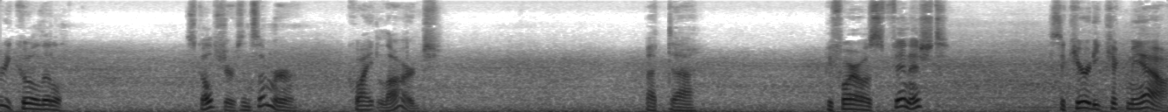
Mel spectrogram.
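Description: Long, frequent pauses break up a man's fairly slow speech. The sound is dry with no echo, over light background noise. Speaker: video blogger filming sights. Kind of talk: casual vlog chat. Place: street. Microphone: phone near.

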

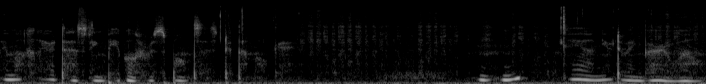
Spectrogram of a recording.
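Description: A soft-spoken woman's somewhat breathy voice, gentle in tone, with ordinary pitch variation, big swings in loudness and light background noise. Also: moderate pace. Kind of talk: ASMR role-play, soft-spoken. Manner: soft-spoken, gentle, quiet voice. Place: home room.

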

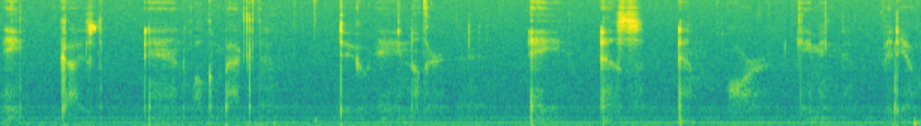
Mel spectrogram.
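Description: Long, frequent pauses amid loud background noise. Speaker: ASMR gaming creator. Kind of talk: whispered gameplay commentary.

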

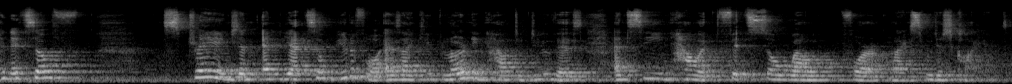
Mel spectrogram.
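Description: Amid light background noise and audible room echo, a woman speaks at a very slow pace with ordinary pitch variation. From Vietnam. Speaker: women's coach. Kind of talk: workshop talk. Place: hall. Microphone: camera far.

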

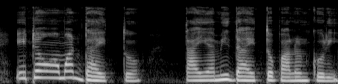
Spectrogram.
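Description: Soft-spoken and in a put-on character voice, the speaker moves at a moderate pace with very wide pitch swings, recorded dry and close with no echo and a silent background. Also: woman, medium pitch for a woman. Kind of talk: calm, conciliatory. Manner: soft, gentle.

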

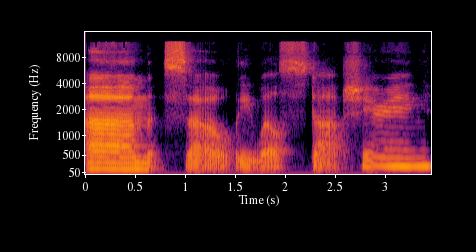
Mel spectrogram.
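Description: A woman speaks in a bright, sharp tone against a quiet background. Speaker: discussion facilitator, wheelchair user. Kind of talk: casual video-call discussion. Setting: video call. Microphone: video call.

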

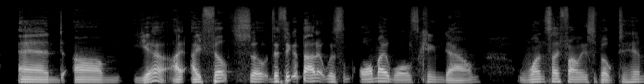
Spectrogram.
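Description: A man speaks at a medium pitch and moderate pace with a dark, mellow tone and ordinary pitch variation, recorded dry with no echo against a quiet background. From New Jersey. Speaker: reality TV personality and content creator; content creator. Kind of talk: casual interview. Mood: warm, reflective. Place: home room. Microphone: headset.

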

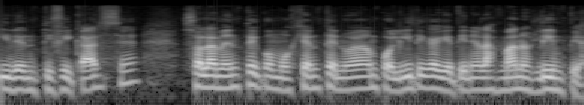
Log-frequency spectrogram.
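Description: A woman speaks with a very deep, low pitch and fairly even intonation. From Chile. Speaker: member of parliament; politician guest. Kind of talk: political interview. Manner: hesitant, many fillers. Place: studio. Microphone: lapel.

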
